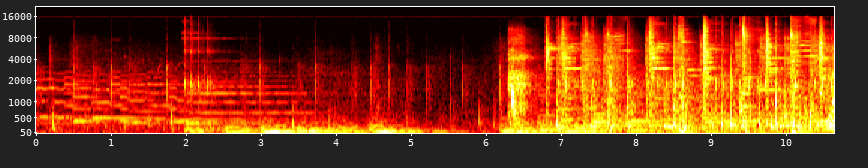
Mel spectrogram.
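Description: Orchestral film score, soft and sustained at first, swelling in the low end from about two seconds in. About six seconds in it turns loud and busy, with rapid sharp clicks and knocks of steel swords clashing.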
